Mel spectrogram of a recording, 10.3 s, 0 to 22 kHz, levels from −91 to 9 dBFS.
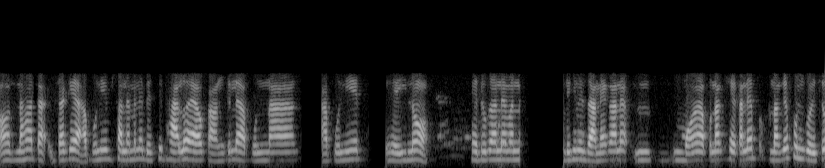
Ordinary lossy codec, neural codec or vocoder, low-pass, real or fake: AAC, 32 kbps; none; 3.6 kHz; real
